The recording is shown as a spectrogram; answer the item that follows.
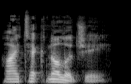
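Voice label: "high technology", English, British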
